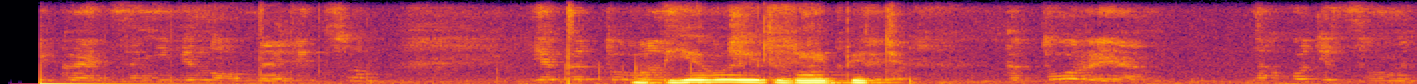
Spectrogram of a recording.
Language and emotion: Russian, neutral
